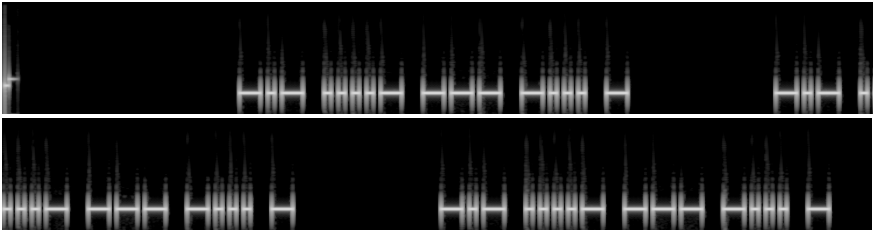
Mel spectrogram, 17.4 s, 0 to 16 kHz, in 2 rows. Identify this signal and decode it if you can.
Morse code, heard as a keyed tone, about 17 wpm, 700 Hz. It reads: K4OBT K4OBT K4OBT
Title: USA Call Signs - 5 Characters - Repeated 3x - 17wpm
